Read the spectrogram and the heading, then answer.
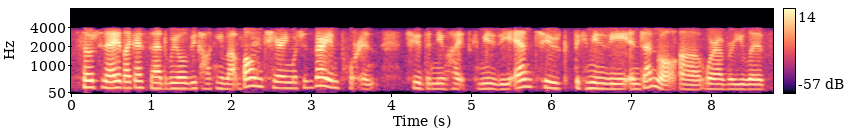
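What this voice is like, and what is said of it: Voice sounds sick. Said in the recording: “excuse my voice just a little bit, I've been sick these past couple of days”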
